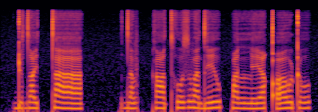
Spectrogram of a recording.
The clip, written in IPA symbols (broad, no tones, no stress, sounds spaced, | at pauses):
ɖ ə d ɑ ɪ̯ tː aː | d a v kː ɑ tʰ o z v a d eː ʊ̯ pː ɑ lː eː qʼ oː ʈ o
